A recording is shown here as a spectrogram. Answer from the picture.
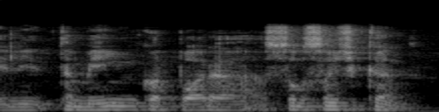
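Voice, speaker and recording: A man recorded amid noticeable background noise and audible room echo. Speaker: university lecturer. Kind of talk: lecture. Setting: online class from home.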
